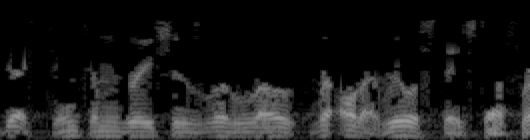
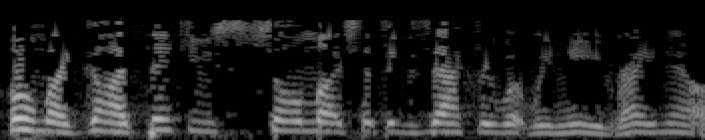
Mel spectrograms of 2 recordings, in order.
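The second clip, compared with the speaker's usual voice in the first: gushing grateful client; 9 semitones higher than usual. Retold or imitated. Client thanking the agent for the home list, gushing with relief. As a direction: play the relieved client overjoyed at the help. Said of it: "guess what they said".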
